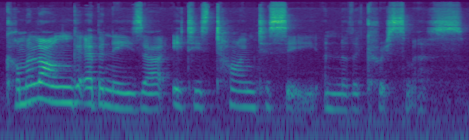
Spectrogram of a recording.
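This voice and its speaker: Woman as ghostly guide, calm, probing, solemn, slow delivery, audio play. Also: medium pitch, close to an everyday voice. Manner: measured, questioning, solemn. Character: calm, probing Christmas spirit guiding an old miser.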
